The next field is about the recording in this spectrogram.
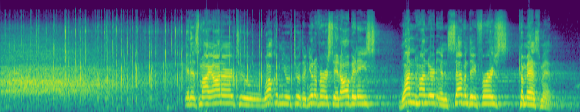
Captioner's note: cheers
